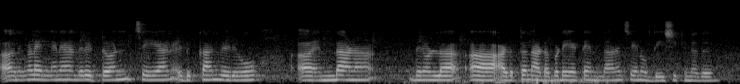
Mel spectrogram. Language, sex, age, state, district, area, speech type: Malayalam, female, 30-45, Kerala, Palakkad, urban, spontaneous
